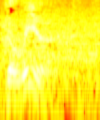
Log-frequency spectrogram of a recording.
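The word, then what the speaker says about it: Guerrier: e e Matt gerrer is always what we were told was the pronunciation of his name now we being told it's gerer so he's the same pitcher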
